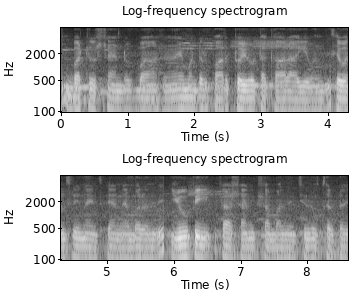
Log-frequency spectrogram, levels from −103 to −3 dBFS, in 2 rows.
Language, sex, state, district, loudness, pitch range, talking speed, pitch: Telugu, male, Telangana, Nalgonda, -27 LUFS, 95-100 Hz, 155 wpm, 95 Hz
